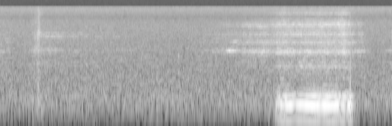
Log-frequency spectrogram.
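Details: One low rumbling snore on a breath in, against quiet room noise; snoring.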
